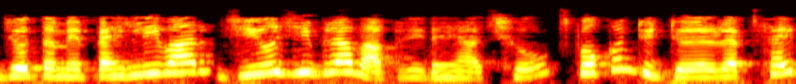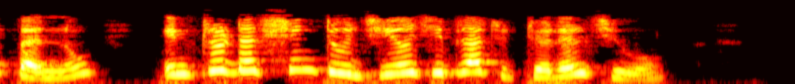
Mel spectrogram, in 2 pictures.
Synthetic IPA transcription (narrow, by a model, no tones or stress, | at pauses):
d͡ʒot̪əmepəɦliʋaɾd͡ʒiod͡ʒibɾaʋapɾiɾəɦjat͡ʃʰɔspokənʈuʈuɾəlʋebsaiʈ̚pəɾnũ | ɪɳʈɾoɖəkʃənʈud͡ʒijod͡ʒibɾaʈuʈoɾəld͡ʒio̰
